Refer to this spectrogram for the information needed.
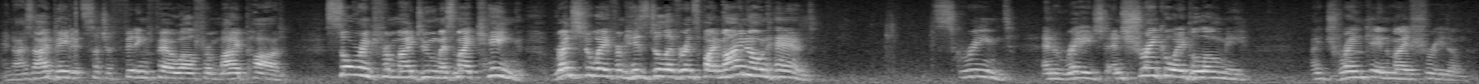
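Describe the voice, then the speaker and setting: A man's voice: sits high, a little slow, a bit bright. A man playing a proud, bitter rebel robot warrior in a staged tragedy, declaiming grandly in an echoey room. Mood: brooding. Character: proud bitter rebel robot warrior, ambitious traitor turned self-crowned king. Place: indoor room at a live staged reading. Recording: echoey room from far off, noisy.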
